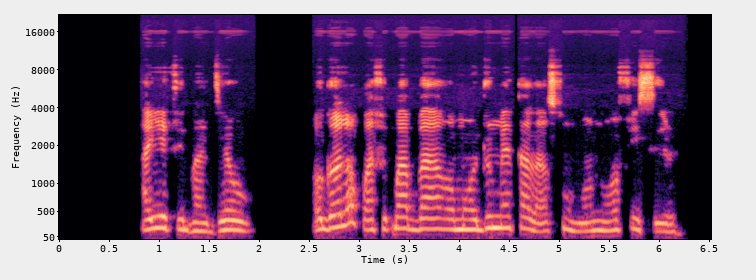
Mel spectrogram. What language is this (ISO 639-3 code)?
yor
